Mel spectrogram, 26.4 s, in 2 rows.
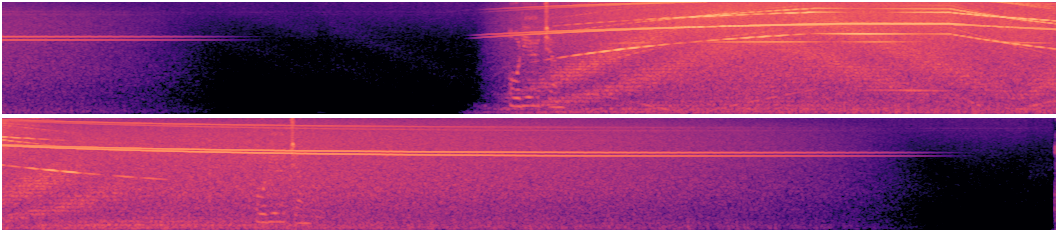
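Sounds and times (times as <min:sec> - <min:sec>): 
synth wind up: 0:06.0 - 0:24.1
jet flying by: 0:06.2 - 0:17.8.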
